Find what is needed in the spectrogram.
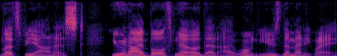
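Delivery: ordinary delivery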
